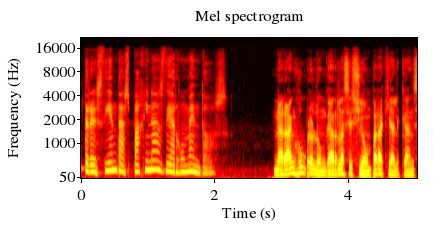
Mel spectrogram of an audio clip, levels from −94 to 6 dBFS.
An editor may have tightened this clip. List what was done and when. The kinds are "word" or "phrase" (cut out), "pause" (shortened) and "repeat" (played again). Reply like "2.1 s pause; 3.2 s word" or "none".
3.3 s word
